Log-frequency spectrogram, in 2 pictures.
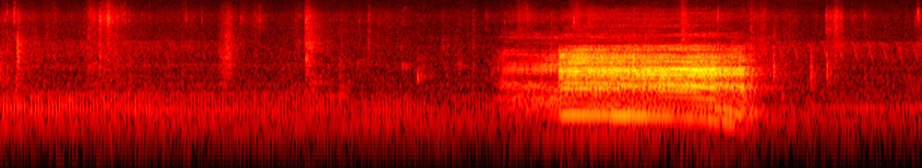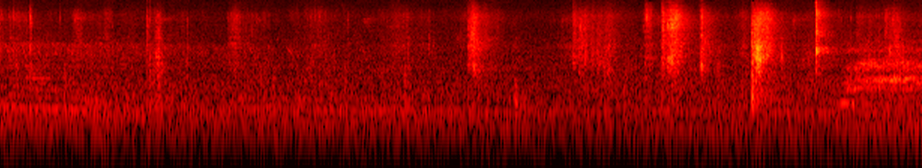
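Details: Madura cattle during karapan sapi bull race training on Madura island, East Java, Indonesia: one loud, bright moo rich in harmonics lasts about a second and a half midway, with faint voices and clatter before and after.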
